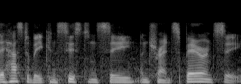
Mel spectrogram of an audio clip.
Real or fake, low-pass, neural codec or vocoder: fake; 7.2 kHz; codec, 16 kHz, 2 kbps, FunCodec, trained on Chinese and English, 25 frames a second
